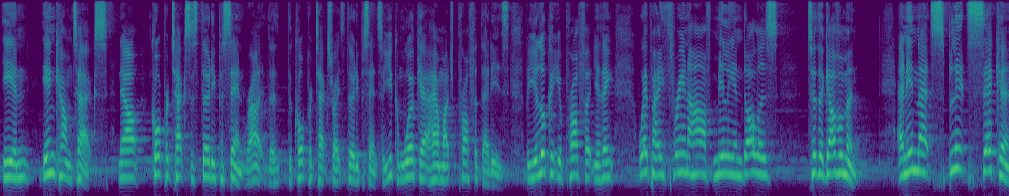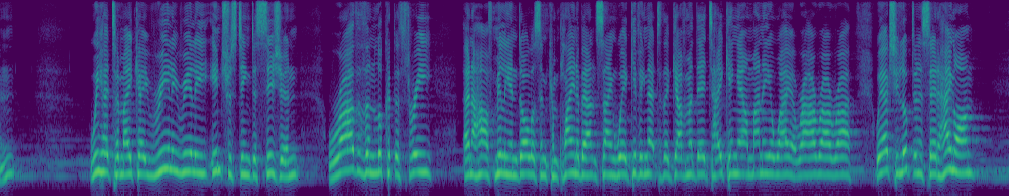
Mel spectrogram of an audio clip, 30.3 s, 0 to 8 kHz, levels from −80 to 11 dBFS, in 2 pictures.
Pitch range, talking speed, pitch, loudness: 195-240 Hz, 200 wpm, 225 Hz, -21 LUFS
